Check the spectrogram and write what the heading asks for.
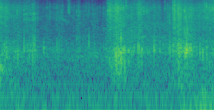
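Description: Footsteps on gravel, a few soft steps in the second half.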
